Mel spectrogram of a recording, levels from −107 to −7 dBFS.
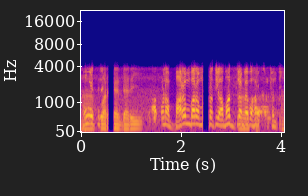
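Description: From 0.0 to 1.05 s the speech dips and thins in pieces, deepest by about 20 dB. This is speech suppressed in double talk, likely an echo canceller turning down its own talker along with the loudspeaker echo. At 0.54 s a 120 ms hole of dead silence opens with hard edges. This is packet loss filled with silence, which fits four 30 ms packets. From 1.07 to 1.59 s a faint copy of the voice trails 335 ms behind, about 25 dB down. This is echo leak, likely from a loudspeaker path the canceller failed to clear. From 1.4 to 1.63 s the speech dips again, by about 10 dB. A second 120 ms silent gap hits at 2.43 s. From 3.01 to 3.11 s the echo returns 387 ms late, very faint, about 35 dB down. The speech ducks about 10 dB between 3.54 and 3.73 s. From 3.56 to 3.97 s the 387 ms echo grows loud, only about 10 dB under the voice. The telephone band tops out at 4 kHz, consistent with G.711 telephone coding.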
